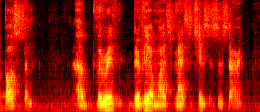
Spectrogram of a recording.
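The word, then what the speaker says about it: Revere: at the veterans uh foreign veterans post in Rivier Boston Revier, Massachusetts. I'm sorry. Well, if you're going to be in Boston, you have to pronounce it correctly. Up there, they call it Ravier.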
